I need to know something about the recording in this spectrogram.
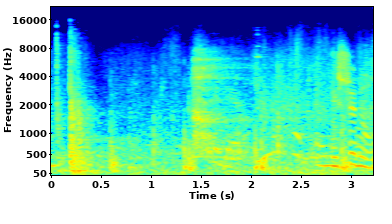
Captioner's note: sighs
